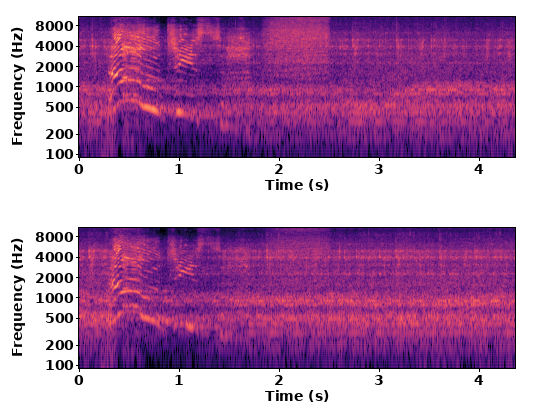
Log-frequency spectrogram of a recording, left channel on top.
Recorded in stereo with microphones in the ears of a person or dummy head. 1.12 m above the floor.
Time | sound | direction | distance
0.2 | a shout | 5° left (ahead or behind) | 1.1 m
